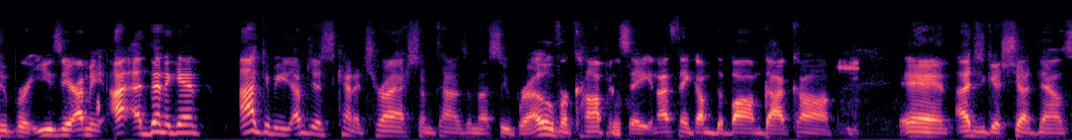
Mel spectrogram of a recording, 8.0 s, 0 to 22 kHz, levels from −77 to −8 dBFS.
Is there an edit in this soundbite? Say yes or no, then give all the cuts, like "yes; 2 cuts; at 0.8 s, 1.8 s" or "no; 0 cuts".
no; 0 cuts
